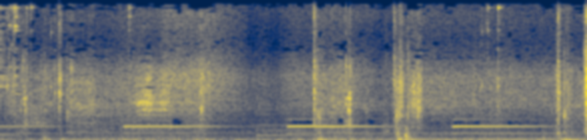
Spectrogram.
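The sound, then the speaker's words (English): A car's electric window motor whines in short steady bursts as the car window is rolled down, a thin mechanical hum stopping and starting a few times over a low rumble of the vehicle. “Put the window down. Get it down right now.”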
